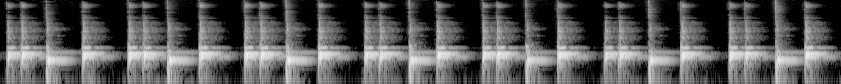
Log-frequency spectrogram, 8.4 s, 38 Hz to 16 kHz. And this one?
Ethnic Drum Loop - 4
Playing bongo like drums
